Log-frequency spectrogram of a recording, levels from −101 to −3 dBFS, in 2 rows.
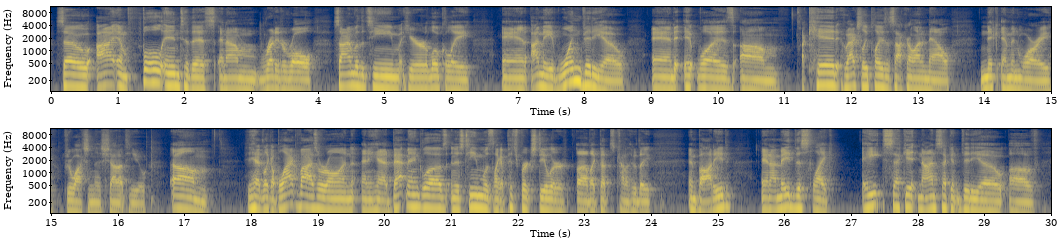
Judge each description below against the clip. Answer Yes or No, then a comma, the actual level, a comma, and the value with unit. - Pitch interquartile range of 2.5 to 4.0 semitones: Yes, average, 3.4 semitones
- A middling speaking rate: Yes, average, 170 wpm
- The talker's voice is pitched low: Yes, low, 120 Hz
